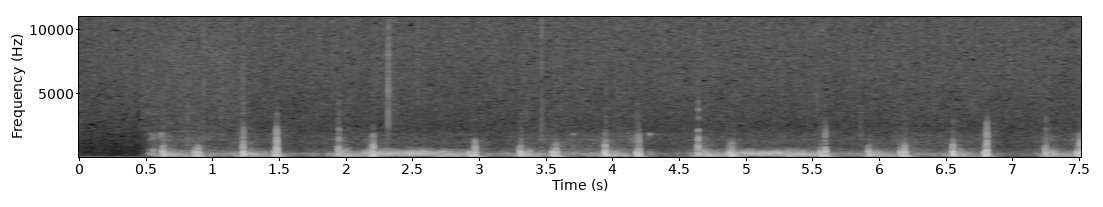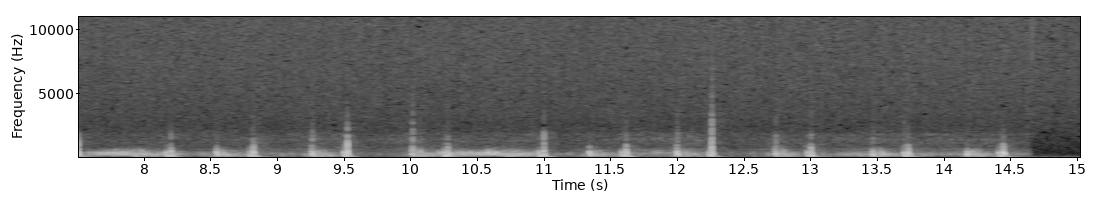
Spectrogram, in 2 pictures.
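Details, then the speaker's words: Atrial septal defect: a split S1 with a soft mitral component before a loud tricuspid component, plus a pulmonary ejection systolic murmur and widely split S2. "the soft mital component will only be heard if the listener concentrates on the period immediately preceding the obvious and quite loud tricuspid component"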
